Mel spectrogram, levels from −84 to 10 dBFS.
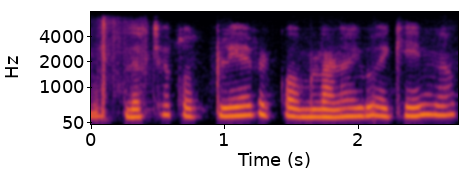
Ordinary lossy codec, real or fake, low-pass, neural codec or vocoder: none; fake; 7.2 kHz; codec, 24 kHz, 0.9 kbps, WavTokenizer, medium speech release version 1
